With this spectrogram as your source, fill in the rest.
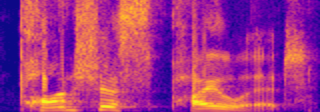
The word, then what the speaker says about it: Pontius Pilate: who's he pontius pilate pontius pilot so i i think it's spelled like pilates but without the s but it's pronounced pilot and i don't know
